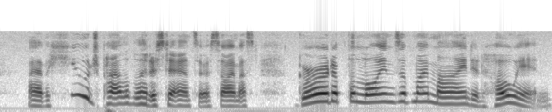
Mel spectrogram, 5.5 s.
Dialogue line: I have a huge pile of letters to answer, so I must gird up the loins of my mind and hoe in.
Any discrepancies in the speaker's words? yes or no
no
